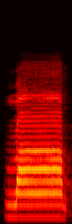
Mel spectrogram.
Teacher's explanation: زبان کا کنارہ جب اوپر کے 4 دانتوں کے مسوڑوں سے لگے تو لام ادا ہوتا ہے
